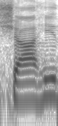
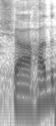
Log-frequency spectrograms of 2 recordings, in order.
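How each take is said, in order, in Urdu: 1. آخری 'd' سے پہلے کی مصوتہ 'i' ہے۔ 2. آخری 'd' سے پہلے کی مصوتہ 'a' ہے۔ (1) "آئین کلمے پہ کسرہ ہوتا ہے" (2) "اس کسرہ زیر کو یہ زبر سے بدل دیتے ہیں"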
